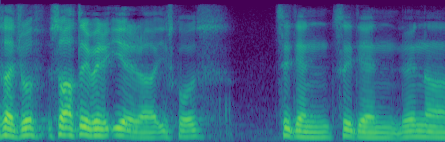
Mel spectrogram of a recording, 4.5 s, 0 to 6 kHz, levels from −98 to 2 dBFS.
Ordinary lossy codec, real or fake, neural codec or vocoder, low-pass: MP3, 48 kbps; real; none; 5.4 kHz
